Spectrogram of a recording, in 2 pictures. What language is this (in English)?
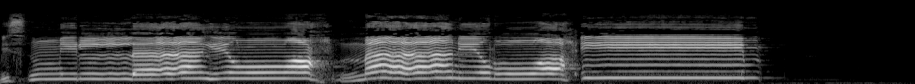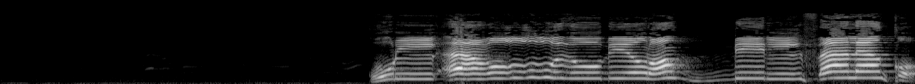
Arabic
